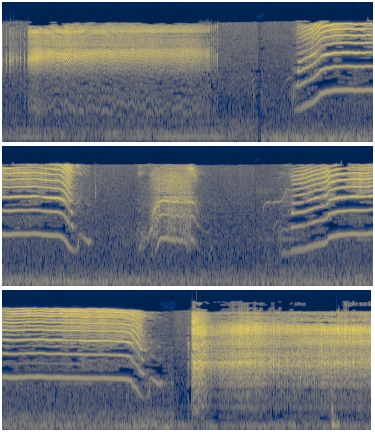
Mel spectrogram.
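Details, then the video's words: Caught frog screaming: two long, loud, strained wails, each about two seconds, with a steady high pitch and rich overtones, separated by a short squeak. Noisy hissing bursts come at the start and end, with faint background hum. "Screaming Frogs"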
